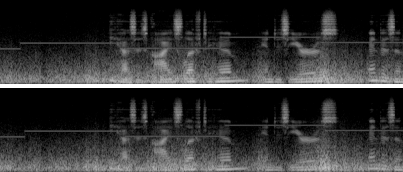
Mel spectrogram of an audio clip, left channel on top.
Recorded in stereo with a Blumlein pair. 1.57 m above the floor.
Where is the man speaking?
10° left.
